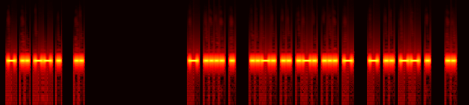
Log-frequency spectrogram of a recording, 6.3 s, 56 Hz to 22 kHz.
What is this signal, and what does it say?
Morse code, heard as a keyed tone, about 35 wpm, 700 Hz. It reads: TIME I THE FIRST TIME I
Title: Speed-Racing - Sets of 4 Words 30wpm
